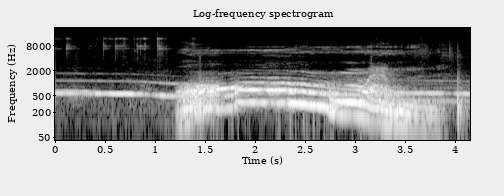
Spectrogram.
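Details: Izzie the dog howls in answer to wolves: a steady tone, then a louder, wavering, rich howl that rises and falls with several overlapping voices around the middle before settling back to one sustained note.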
